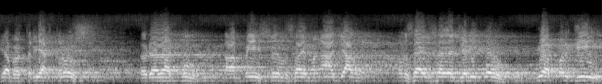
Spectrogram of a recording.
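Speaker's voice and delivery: normal talking voice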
